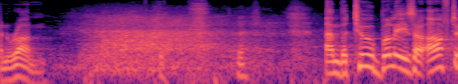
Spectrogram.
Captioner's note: laughter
